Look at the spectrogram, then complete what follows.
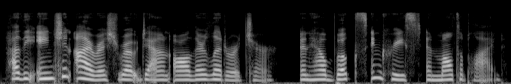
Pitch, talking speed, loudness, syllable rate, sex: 225 Hz, 175 wpm, -19 LUFS, 5.5 syllables/s, female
